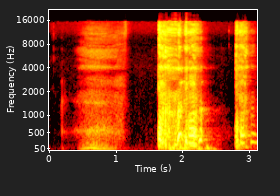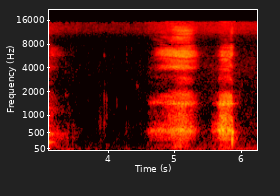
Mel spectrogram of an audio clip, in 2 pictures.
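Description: Two harsh coughs after an indrawn breath, followed by soft breaths: a brief bout of coughing.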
